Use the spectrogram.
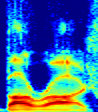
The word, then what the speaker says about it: Balraj: ball ball Kang but but I said barrage which was correct I'm very proud of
